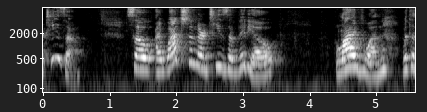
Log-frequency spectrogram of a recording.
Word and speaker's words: Arteza: to say our teaser so I watched in our teaser video live one with a CEO in it she called it our teaser so I'm like Alex Alex it's our teaser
